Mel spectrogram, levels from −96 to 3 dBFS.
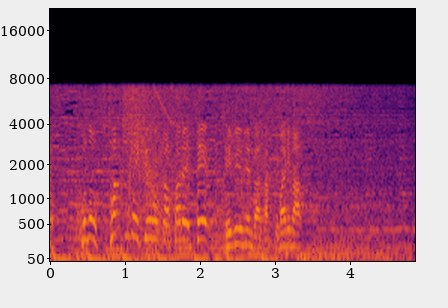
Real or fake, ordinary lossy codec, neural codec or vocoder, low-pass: fake; none; vocoder, 44.1 kHz, 128 mel bands every 256 samples, BigVGAN v2; 7.2 kHz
